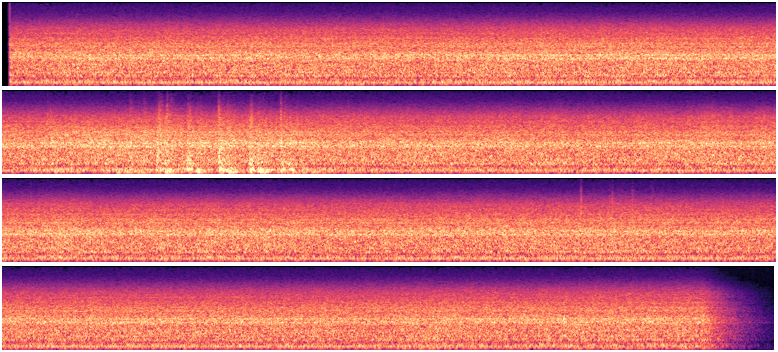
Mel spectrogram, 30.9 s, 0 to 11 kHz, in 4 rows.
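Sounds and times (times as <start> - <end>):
road and engine rumble in car: 0.0 - 30.8.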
